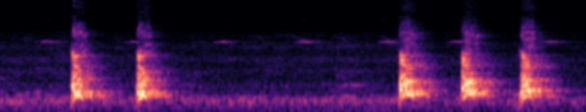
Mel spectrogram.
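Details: Pet dog barking insistently to be let into an air-conditioned room; five short, sharp barks in two bursts, two then three, about half a second apart, over a quiet indoor background.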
